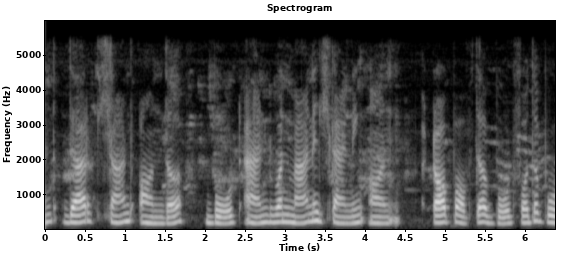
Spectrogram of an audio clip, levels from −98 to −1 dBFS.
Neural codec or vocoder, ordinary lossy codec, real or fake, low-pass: none; none; real; 5.4 kHz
